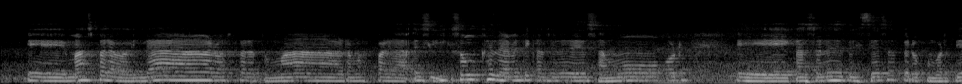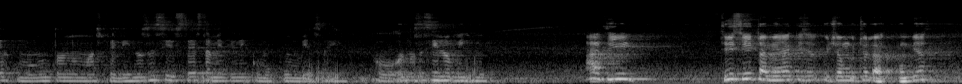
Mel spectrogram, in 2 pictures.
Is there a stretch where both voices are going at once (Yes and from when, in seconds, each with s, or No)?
No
